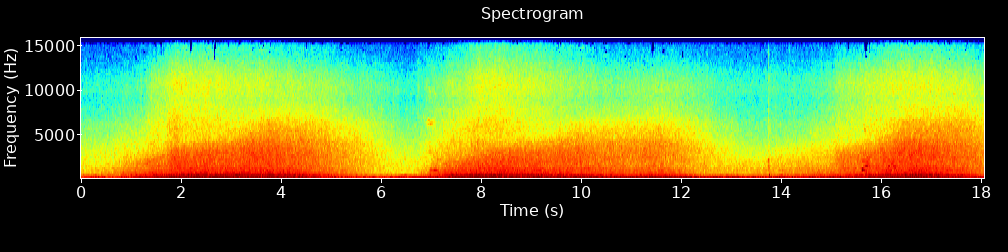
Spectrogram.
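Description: Mediterranean sea surf breaking on a beach: three waves wash in, several seconds apart, each rising to a hiss and then drawing back.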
